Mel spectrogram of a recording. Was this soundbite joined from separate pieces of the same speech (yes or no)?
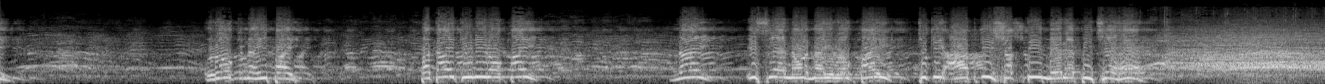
no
